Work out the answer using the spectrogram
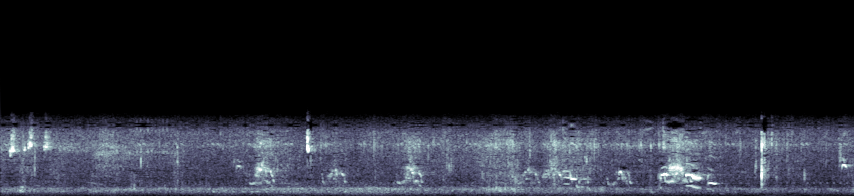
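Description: Birds giving short scattered chirps over a steady background hiss, with a brief flurry of calls about seven seconds in and a couple of sharp clicks.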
